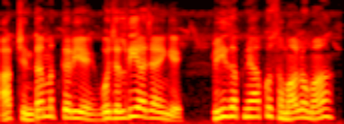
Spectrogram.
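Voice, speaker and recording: A man's voice: high-pitched, fairly quick, lightly acted. An actor playing an earnest young younger brother who consoles his mother. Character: eager younger village brother.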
